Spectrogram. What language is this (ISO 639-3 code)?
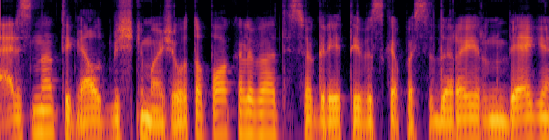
lit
